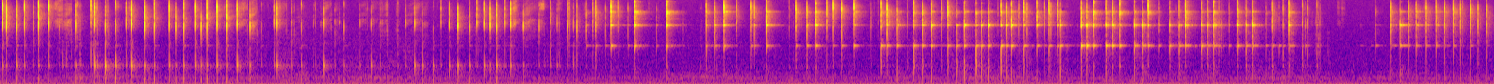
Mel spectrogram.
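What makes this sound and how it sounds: Long nails rapidly tap and click on a medium, wax-filled frosted glass candle tumbler held in the hands. The result is a fast, dense stream of sharp, bright clicks that die away almost instantly, with a faint high ring and a quiet background.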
